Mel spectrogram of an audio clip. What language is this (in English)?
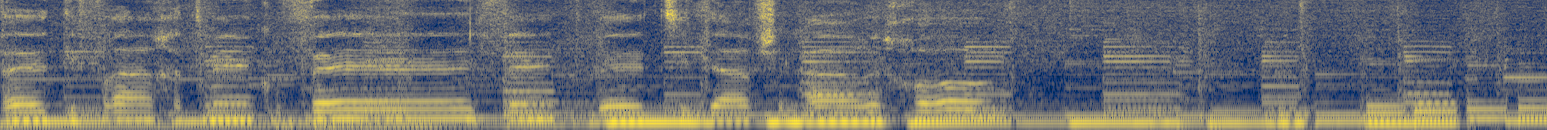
Hebrew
